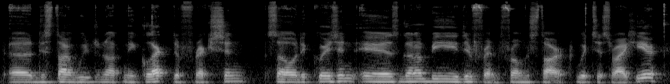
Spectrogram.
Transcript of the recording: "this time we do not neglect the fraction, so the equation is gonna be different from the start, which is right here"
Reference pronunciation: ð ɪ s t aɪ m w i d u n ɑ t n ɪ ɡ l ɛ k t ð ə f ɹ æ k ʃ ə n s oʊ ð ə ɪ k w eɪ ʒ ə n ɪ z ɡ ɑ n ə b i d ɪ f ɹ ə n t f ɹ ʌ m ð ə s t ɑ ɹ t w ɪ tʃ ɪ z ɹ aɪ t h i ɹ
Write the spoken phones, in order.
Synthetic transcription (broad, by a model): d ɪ s t aɪ m w i d u n ɑ t n ɪ ɡ l ɛ k t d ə f ɹ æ k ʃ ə n s oʊ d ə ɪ k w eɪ s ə n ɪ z ɡ ɑ n ə b i d ɪ f ɹ ə n t f ɹ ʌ m s t ɑ ɹ t w ɪ tʃ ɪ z ɹ aɪ t h i ɹ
